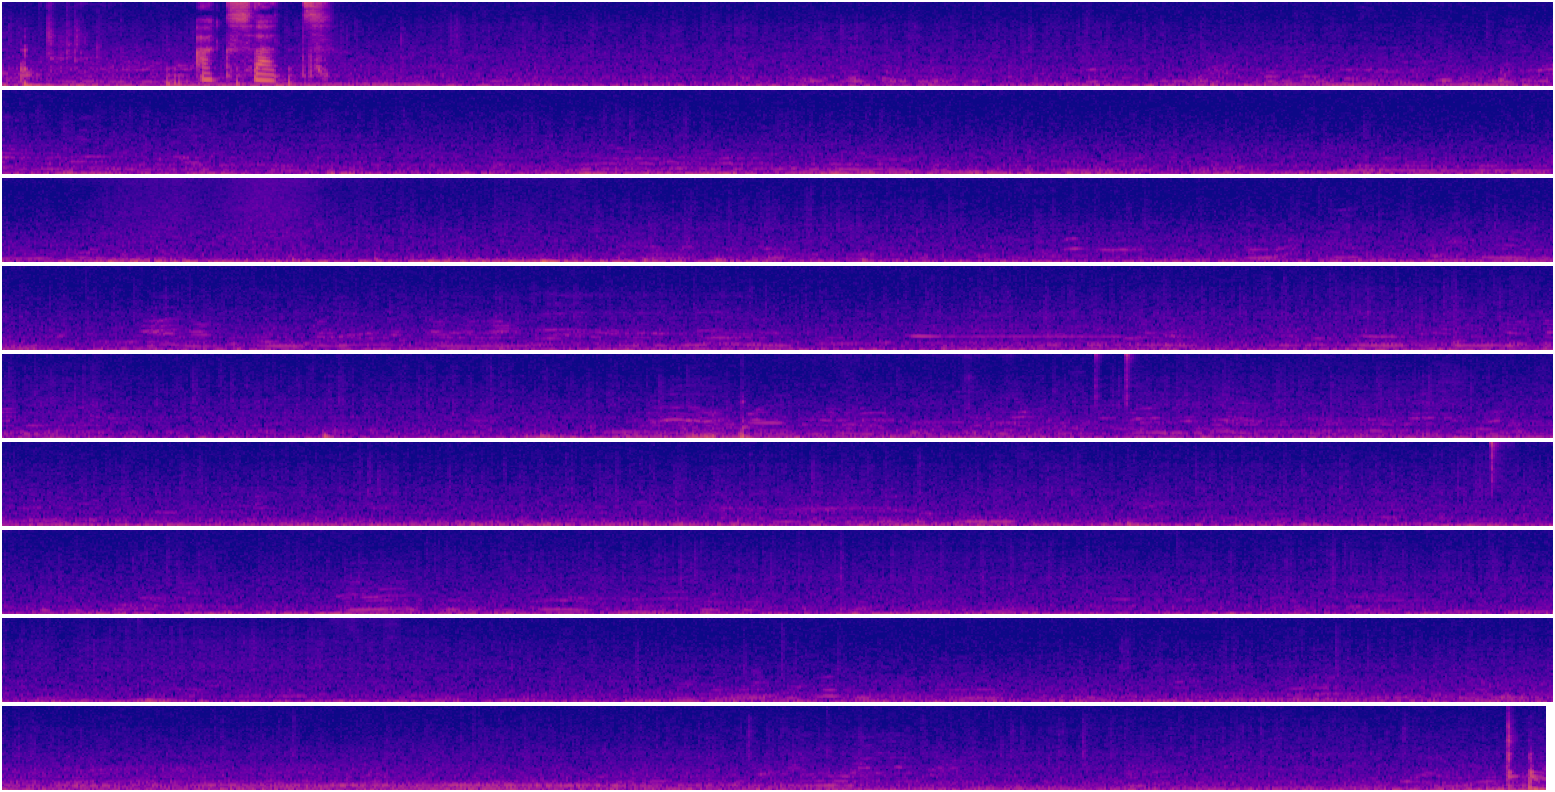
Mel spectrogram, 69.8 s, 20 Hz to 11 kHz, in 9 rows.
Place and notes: Ambiance - Axat, France - field recording - country
Recorded with a Zoom H4n. Quiet atmosphere in this country side place. Beauty of the rain, the moon and spoken words far away...
11 June 2014, 23:58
